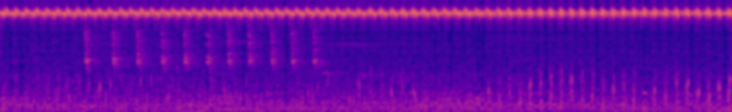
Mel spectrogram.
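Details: Steady, shrill, rapid trilling from a male cricket chorus heard from dusk until dawn, joined early on by a short series of about nine lower clicking notes before the trill continues alone.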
